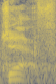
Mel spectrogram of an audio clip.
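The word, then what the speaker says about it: Jaff: That's J-A-F-F, yeah. Pronounced Jeff, huh?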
